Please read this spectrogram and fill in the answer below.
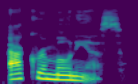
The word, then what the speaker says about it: acrimonious: Stress the third syllable. Acrimonious. Say it aloud. Acrimonious.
